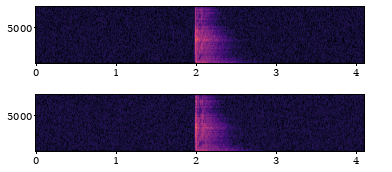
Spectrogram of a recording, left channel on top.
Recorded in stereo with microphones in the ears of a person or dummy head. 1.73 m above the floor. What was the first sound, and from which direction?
A clap, 15° left (ahead or behind).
